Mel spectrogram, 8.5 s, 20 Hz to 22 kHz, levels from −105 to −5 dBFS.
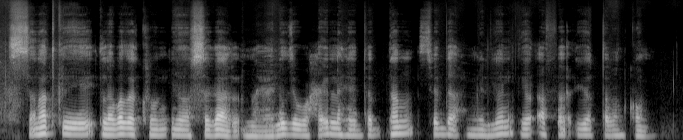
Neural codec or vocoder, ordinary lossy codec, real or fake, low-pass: codec, 44.1 kHz, 3.4 kbps, Pupu-Codec; none; fake; none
